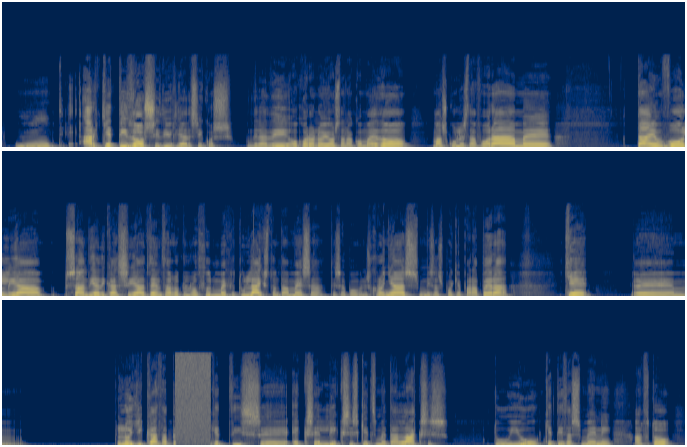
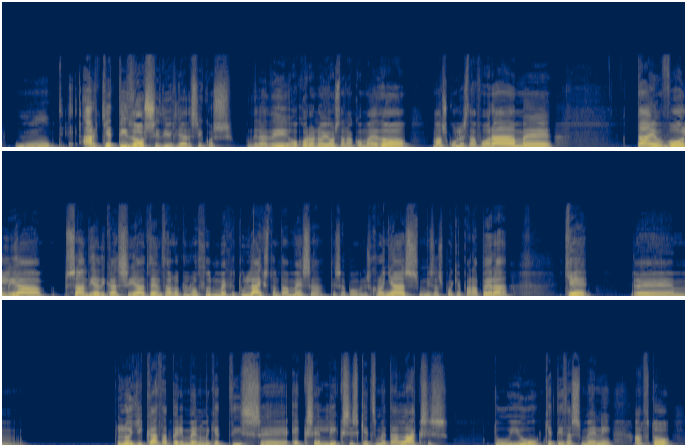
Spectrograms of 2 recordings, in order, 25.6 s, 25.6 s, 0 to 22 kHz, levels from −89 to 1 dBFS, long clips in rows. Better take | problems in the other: second | audio cutting out; filled with static; at 19 s

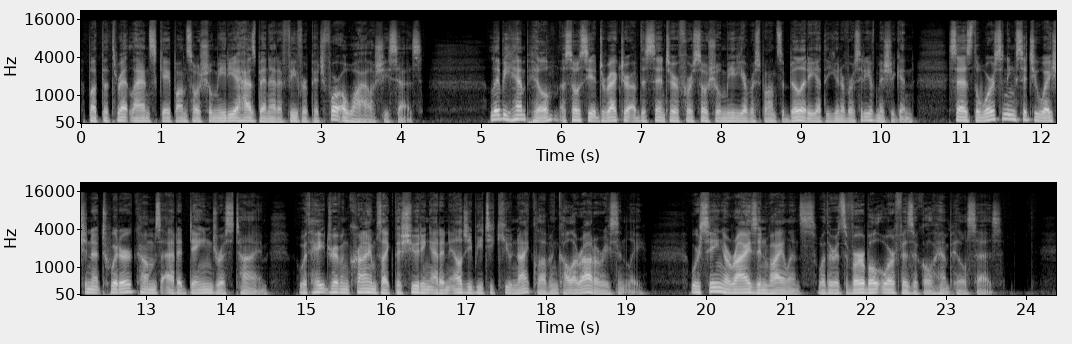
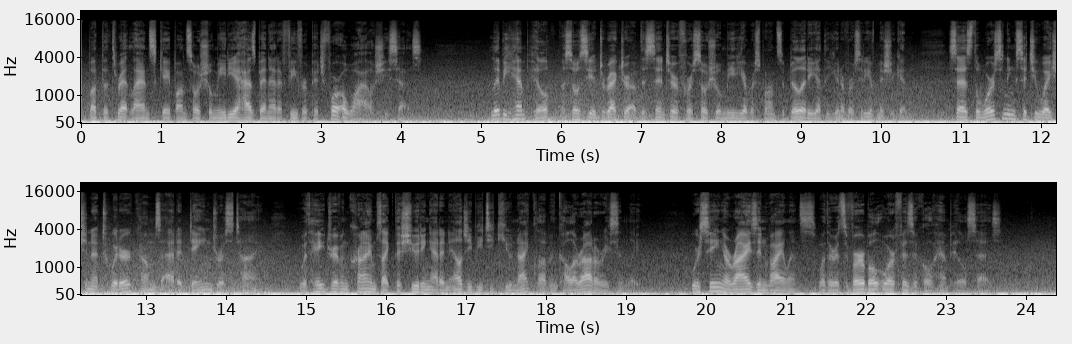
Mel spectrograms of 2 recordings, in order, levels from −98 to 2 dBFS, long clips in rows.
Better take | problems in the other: first | low rumble; noticeable; throughout; 15 dB below the speech

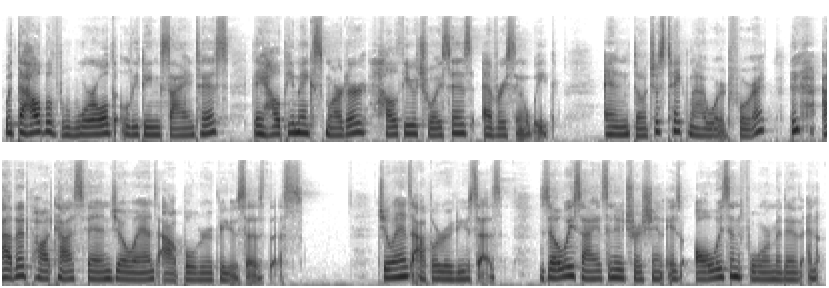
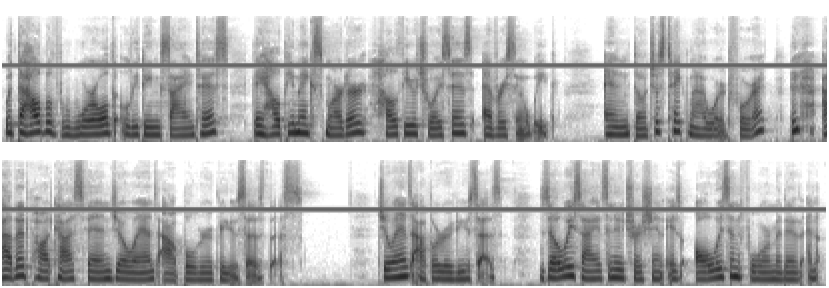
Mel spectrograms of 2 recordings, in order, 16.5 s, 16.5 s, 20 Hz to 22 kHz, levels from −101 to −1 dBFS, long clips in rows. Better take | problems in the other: first | high-pitched whine; loud; throughout; 4 kHz, 8 dB below the speech

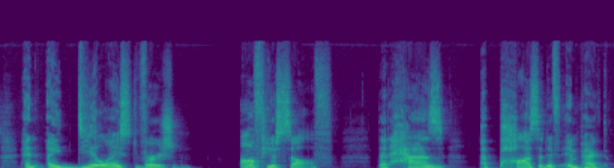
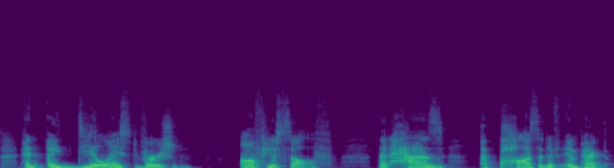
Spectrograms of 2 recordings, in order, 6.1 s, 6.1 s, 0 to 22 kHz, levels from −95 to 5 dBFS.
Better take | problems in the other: first | muffled; very; fading above 2 kHz

